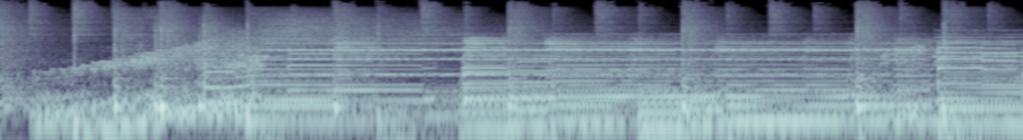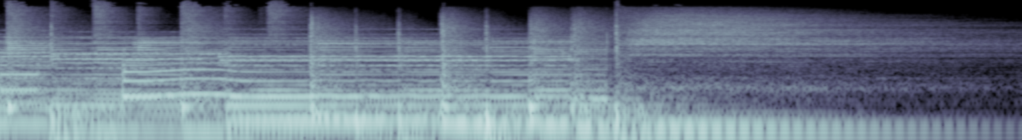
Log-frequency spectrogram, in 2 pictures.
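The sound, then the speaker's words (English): A short instrumental theme song with a steady beat and layered melodic parts plays loudly throughout, then stops near the end and leaves a ringing tail that fades out. “But if I were to go with this new theme song, I've also got a shorter version that sounds like this.”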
